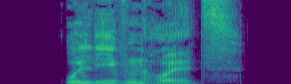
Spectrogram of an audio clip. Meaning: olive wood
- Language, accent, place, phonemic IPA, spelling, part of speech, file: German, Germany, Berlin, /oˈliːvn̩ˌhɔlt͡s/, Olivenholz, noun, De-Olivenholz.ogg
